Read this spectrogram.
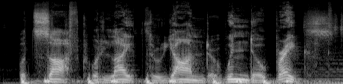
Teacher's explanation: The alternating stress amongst each syllable literally gives this line a heartbeat. It gives this line life.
